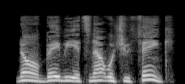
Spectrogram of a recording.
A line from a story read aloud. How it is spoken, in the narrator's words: I said desperately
